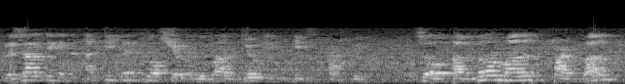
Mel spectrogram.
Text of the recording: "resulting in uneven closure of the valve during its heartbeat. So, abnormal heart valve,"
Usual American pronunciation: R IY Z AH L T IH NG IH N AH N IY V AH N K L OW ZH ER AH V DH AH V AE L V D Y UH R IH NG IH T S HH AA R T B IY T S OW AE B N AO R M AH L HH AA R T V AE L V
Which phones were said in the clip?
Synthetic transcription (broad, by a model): R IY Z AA L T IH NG IH N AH N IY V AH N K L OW S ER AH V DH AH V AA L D Y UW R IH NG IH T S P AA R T IY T S OW AE B N AO R M AH L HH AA R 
